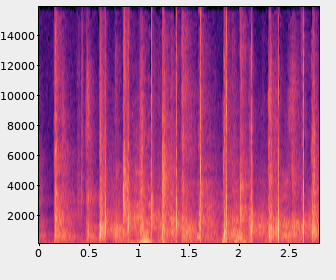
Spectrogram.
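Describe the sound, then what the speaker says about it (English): A round of applause at a governing body special meeting, a small group clapping with distinct, uneven individual claps, with a voice speaking over it. "Round of applause."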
